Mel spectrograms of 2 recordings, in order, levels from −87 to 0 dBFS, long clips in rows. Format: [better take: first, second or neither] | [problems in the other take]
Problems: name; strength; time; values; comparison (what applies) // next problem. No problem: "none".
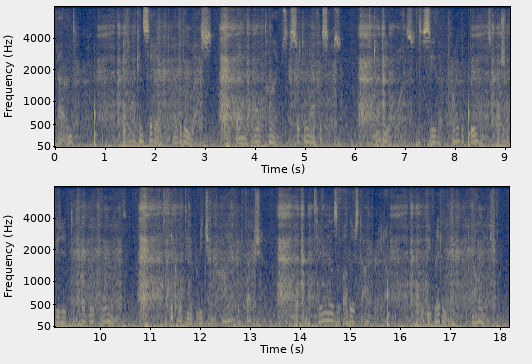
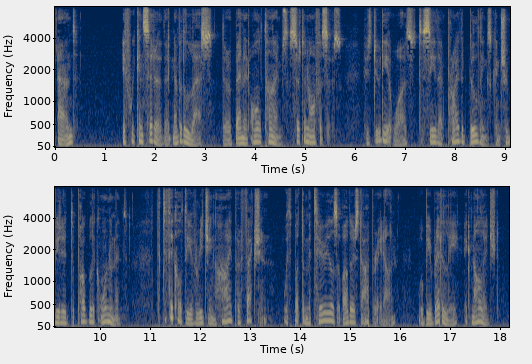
second | background sound (Breathing); 4 dB above the speech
